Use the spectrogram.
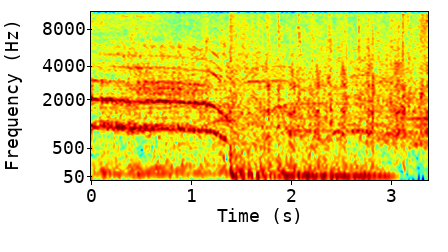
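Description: A loud, drawn-out goat bleat, almost a scream, holds steady and then slides down in pitch, followed by a rough, noisy background like commotion or a crowd.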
